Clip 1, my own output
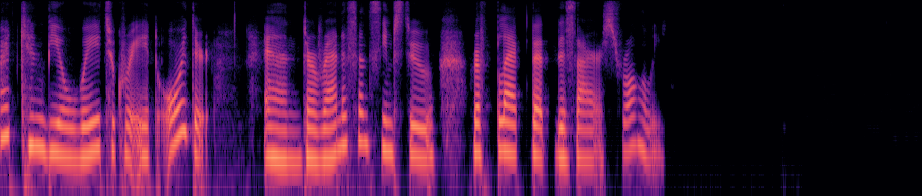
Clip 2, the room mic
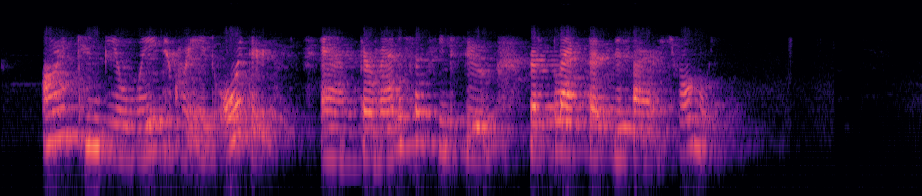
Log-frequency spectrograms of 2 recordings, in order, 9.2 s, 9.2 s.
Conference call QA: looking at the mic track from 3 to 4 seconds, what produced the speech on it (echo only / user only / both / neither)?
echo only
